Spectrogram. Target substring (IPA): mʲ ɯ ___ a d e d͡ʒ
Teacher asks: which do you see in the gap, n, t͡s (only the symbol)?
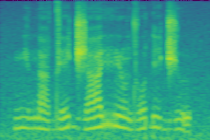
n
